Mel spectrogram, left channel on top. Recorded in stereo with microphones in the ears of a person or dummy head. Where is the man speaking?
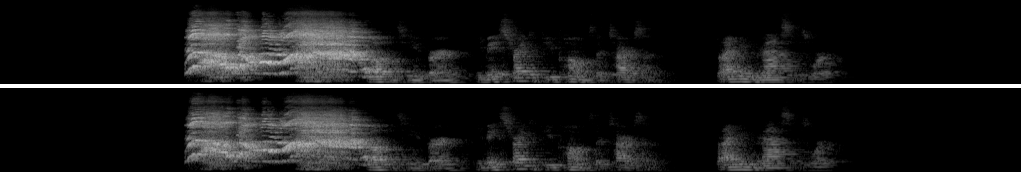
40° right (ahead or behind), 1.5 m.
